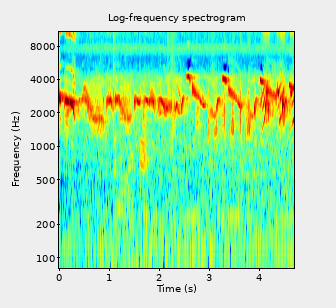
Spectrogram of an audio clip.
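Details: Chinese hwamei, a captive bird with a fig-leaf-shaped tail praised for singing well, delivering a rapid, varied run of loud whistled and warbled phrases with slurred notes leaping up and down, continuous throughout over faint background noise.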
